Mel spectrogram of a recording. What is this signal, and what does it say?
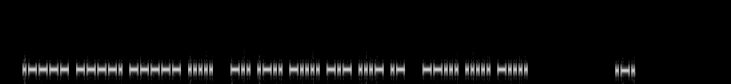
Morse code, heard as a keyed tone, about 46 wpm, 700 Hz. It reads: 1905 DL6KVA 756 R
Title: Worked All Europe DX Contest - QTC Exchange - 45wpm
